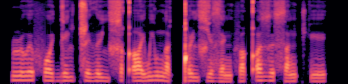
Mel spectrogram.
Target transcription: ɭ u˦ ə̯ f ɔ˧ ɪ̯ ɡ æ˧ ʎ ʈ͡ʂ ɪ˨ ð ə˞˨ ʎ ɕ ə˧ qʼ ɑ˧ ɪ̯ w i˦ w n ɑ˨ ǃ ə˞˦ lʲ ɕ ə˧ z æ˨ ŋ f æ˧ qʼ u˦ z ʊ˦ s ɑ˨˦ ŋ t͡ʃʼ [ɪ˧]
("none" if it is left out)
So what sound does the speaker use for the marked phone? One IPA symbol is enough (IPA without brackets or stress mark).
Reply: ɪ˧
